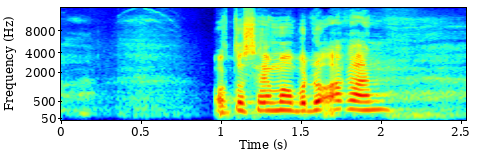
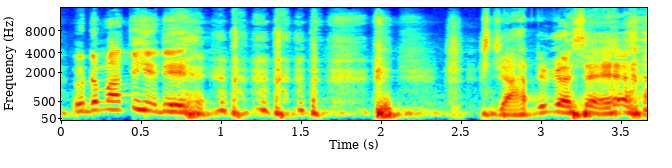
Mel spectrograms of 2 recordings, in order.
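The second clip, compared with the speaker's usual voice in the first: laughing. Real, not acted. Laughing telling the man died.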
